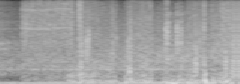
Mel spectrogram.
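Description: Edited soundtrack rumble: a steady deep drone under a wash of noise that swells slightly, with a few sharp clicks.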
